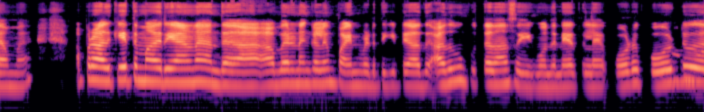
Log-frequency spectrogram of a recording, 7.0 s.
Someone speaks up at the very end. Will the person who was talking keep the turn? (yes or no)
yes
